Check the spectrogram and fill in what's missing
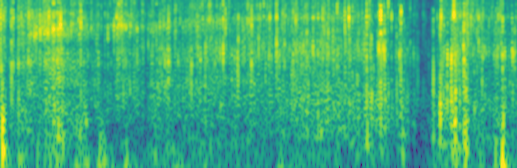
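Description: Clear plastic bubble wrap covering a binaural microphone is gripped, rubbed and scratched with fingertips and nails. A continuous close crinkling and crackling runs throughout, with dense bright scratchy bursts over a low rumble of handling and a brief quieter lull just past five seconds.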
